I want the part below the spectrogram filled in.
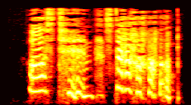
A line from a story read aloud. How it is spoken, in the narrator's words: she laughed uncontrollably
